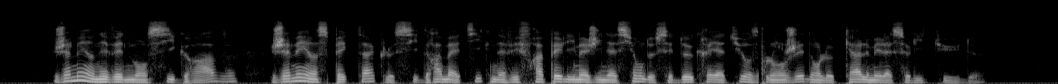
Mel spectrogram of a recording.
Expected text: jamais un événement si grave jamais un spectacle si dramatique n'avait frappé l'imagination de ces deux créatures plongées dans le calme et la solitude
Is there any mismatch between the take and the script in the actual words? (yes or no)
no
